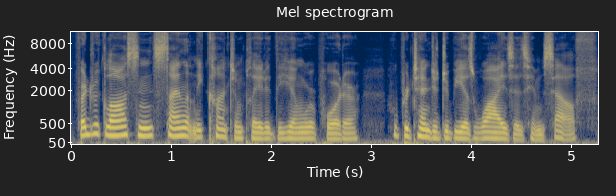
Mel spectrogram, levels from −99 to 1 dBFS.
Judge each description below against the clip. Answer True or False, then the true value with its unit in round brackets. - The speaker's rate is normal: True (170 wpm)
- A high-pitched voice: False (150 Hz)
